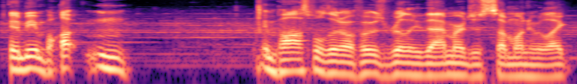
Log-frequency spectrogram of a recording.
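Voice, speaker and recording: A man's voice: lowish voice, very fast, faint music behind. A man co-hosting a livestream, chatting casually and reading out comments. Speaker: livestream co-host.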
